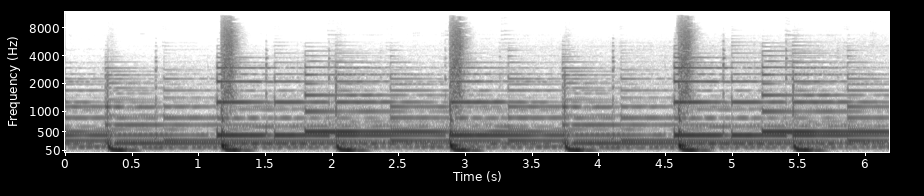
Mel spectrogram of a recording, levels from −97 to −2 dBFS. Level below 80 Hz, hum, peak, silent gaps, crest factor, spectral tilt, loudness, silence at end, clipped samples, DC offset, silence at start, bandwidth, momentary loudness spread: -32 dBFS; none; -10 dBFS; none; 18 dB; -6.5 dB/octave; -27 LUFS; 0 s; under 0.1%; under 0.1%; 0 s; 10.5 kHz; 8 LU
